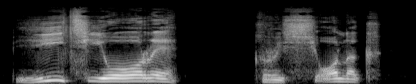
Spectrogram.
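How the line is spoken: Deep chesty voice. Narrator (Russian): проговорила она своим грудным голосом

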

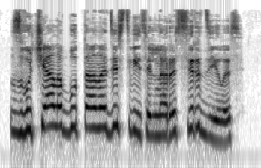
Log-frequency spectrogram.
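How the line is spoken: Laughing. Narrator (Russian): рассмеялся Огонь

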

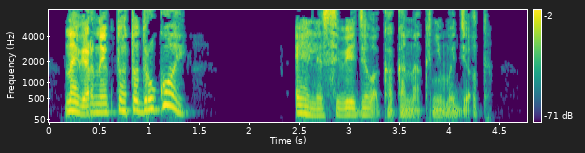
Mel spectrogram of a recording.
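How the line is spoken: Plain. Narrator (Russian): сказал Эдвард

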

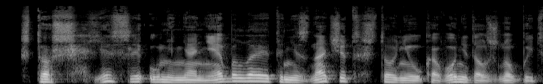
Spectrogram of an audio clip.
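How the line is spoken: Sighing. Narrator (Russian): вздохнул Лев Абрамович

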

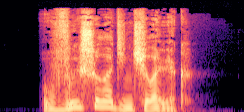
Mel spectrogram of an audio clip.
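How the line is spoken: Plain. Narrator (Russian): сказала Светлана

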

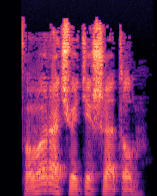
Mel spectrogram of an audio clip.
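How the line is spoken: Dejected, sinking voice. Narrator (Russian): упавшим голосом проговорил полковник

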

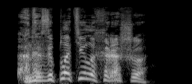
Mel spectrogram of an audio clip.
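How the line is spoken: Barked reply. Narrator (Russian): рявкнул Федор в ответ

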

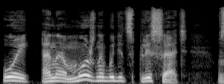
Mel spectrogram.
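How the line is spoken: Excited question. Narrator (Russian): взволнованно спросила Эмма

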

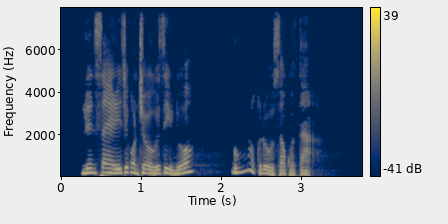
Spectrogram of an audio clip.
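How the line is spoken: Irritated voice. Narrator (Vietnamese): Vũ nói với Dung vẫn bằng giọng khó chịu

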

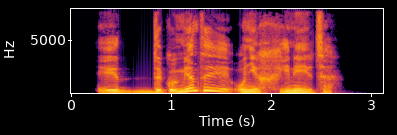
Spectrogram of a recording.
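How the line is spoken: Uncertain nervous bleat. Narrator (Russian): Неуверенно проблеял участковый, все еще не зная, то ли бояться ему, то ли успокоиться

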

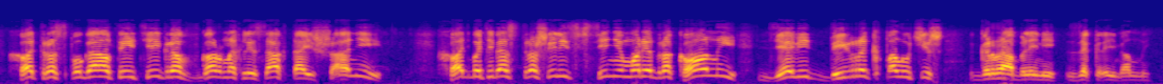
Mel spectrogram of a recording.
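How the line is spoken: Battlefield shout. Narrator (Russian): Джо Бадзе Великий крикнул на поле брани

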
